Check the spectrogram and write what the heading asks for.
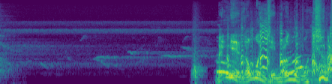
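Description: Faint, steady, high-pitched night ambience, then a short knock about two and a half seconds in. Right after it, cartoon characters break into loud, wordless jabbering voices.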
